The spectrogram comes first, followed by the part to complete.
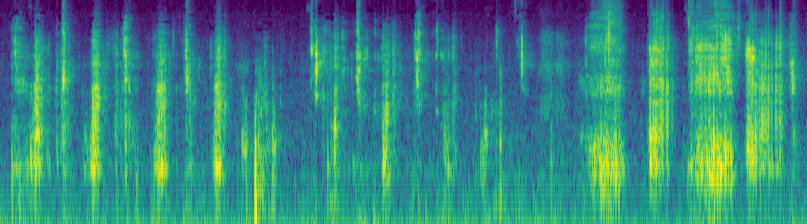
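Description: A person eating spicy enoki mushrooms in chili oil: quick, short chewing sounds, then longer slurps as a bundle of the strands is drawn into the mouth, about four and a half seconds in.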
